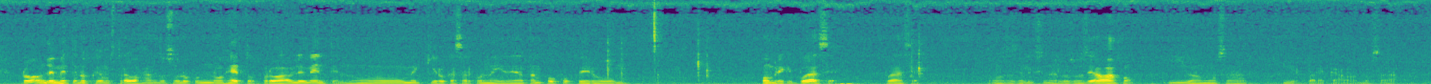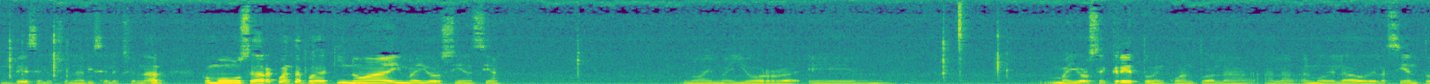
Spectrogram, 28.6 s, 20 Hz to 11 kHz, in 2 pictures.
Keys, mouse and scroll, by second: 6.8 a, 7.7 c, 8.0 click, 9.8 Escape, 10.6-13.7 drag, 15.1 a, 15.6 c, 16.8 click, 18.1 Escape, 18.9-20.6 drag, 21.0-22.0 shift+middle drag, 24.5 a, 25.0 c, 25.1 click, 26.2 Escape, 26.6 click, 28.5-28.6 drag.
